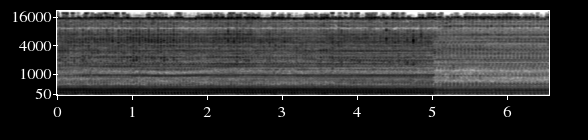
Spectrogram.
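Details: Sterlingkit model steam engine and boiler kit, water leaking at the cylinder head and pressure gauge reading no pressure (owner thinks the gauge is bad): quick, even chuffing at about three and a half beats a second over a steady hiss; running smoothly.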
